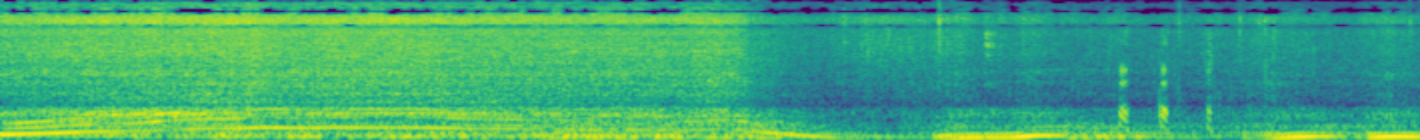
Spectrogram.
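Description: Rock crawler buggy's engine revving hard as it climbs a rock ledge: the revs rise, are held high for a few seconds with a rushing hiss over them, then drop, followed by three short blips of throttle.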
